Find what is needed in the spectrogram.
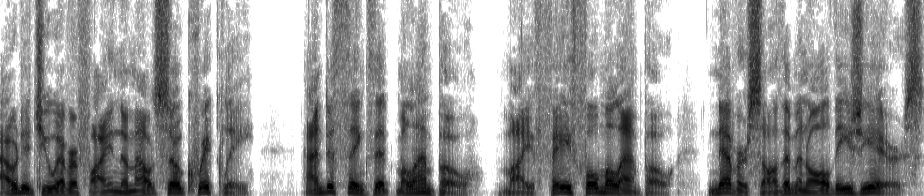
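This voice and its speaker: Raspy, put-on character voice from a man, fairly high in pitch and fairly slow in pace, in a very clean recording with a silent background. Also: dry, close sound with no echo. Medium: read story. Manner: hearty.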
